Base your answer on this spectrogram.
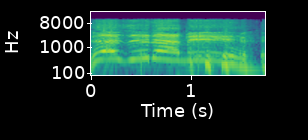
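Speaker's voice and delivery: over-the-top, high, slow wail, stretched out big.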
